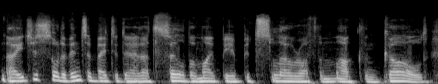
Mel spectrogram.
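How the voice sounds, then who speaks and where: A man asking measured, leading questions as an interviewer. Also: mid-range voice, mellow, dry recording.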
